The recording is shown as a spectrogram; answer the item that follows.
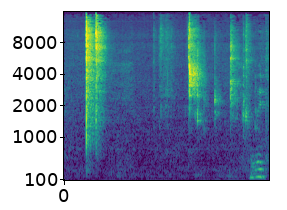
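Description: A raw egg tapped against the rim of a stainless steel mixing bowl and cracked open: a sharp tap about half a second in, then a short run of clicks about two and a half seconds in.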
